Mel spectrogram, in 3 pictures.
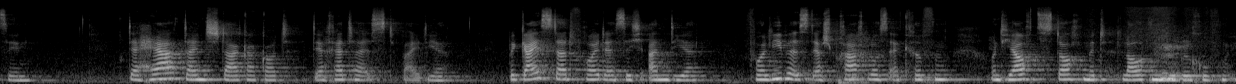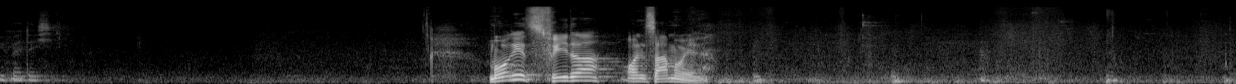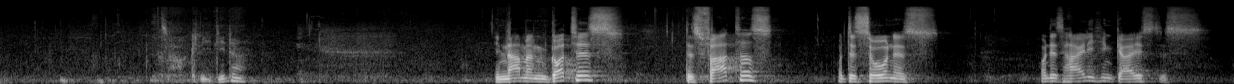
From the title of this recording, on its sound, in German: Konfirmationsgottesdienst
